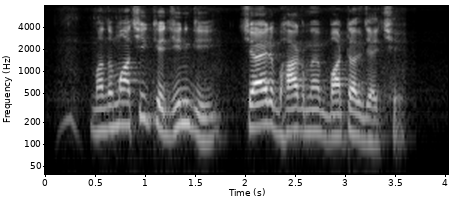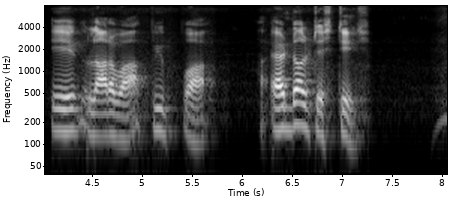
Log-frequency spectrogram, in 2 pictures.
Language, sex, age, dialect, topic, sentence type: Maithili, male, 51-55, Bajjika, agriculture, statement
